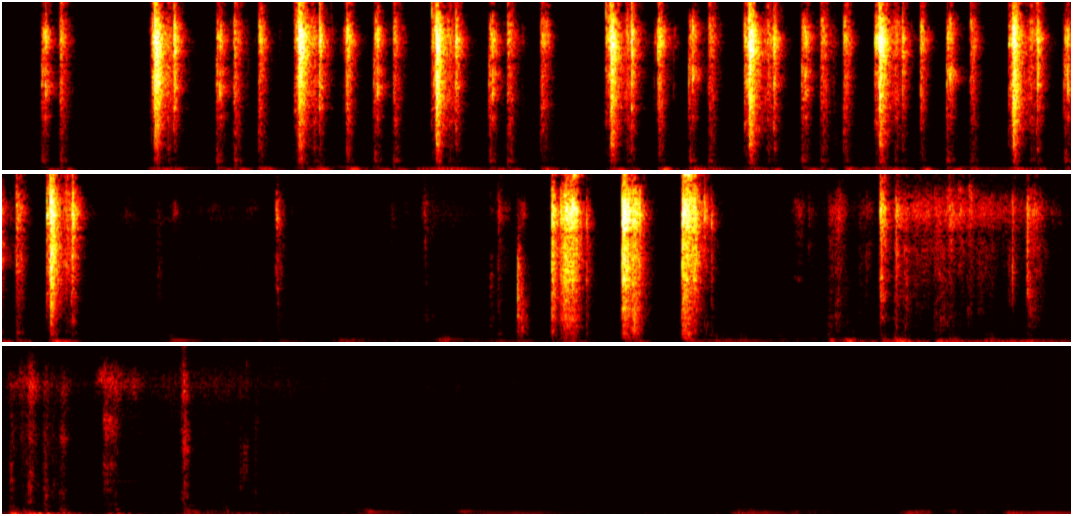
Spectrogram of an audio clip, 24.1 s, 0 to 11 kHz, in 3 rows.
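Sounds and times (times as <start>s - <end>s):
quiet background music: 0.0s - 24.0s
typewriter key strikes: 0.3s - 8.6s, 12.1s - 13.4s.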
